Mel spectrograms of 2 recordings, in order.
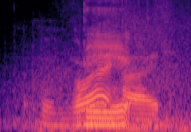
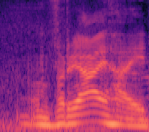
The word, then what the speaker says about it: Vrijheid: Hey, I learned how to pronounce a boat today. What's that? Vrijheid. Vrijheid, yes.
